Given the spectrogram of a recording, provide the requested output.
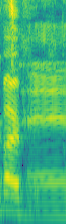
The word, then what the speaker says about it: Burfict: How you pronounce it? Vontez Burfict.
